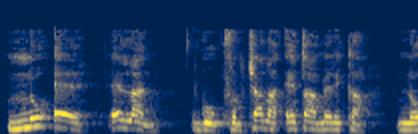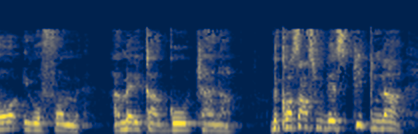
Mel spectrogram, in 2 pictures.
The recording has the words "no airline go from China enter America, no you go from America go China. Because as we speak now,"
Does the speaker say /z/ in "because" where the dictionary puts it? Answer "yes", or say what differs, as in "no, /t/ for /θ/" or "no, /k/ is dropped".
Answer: no, /s/ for /z/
